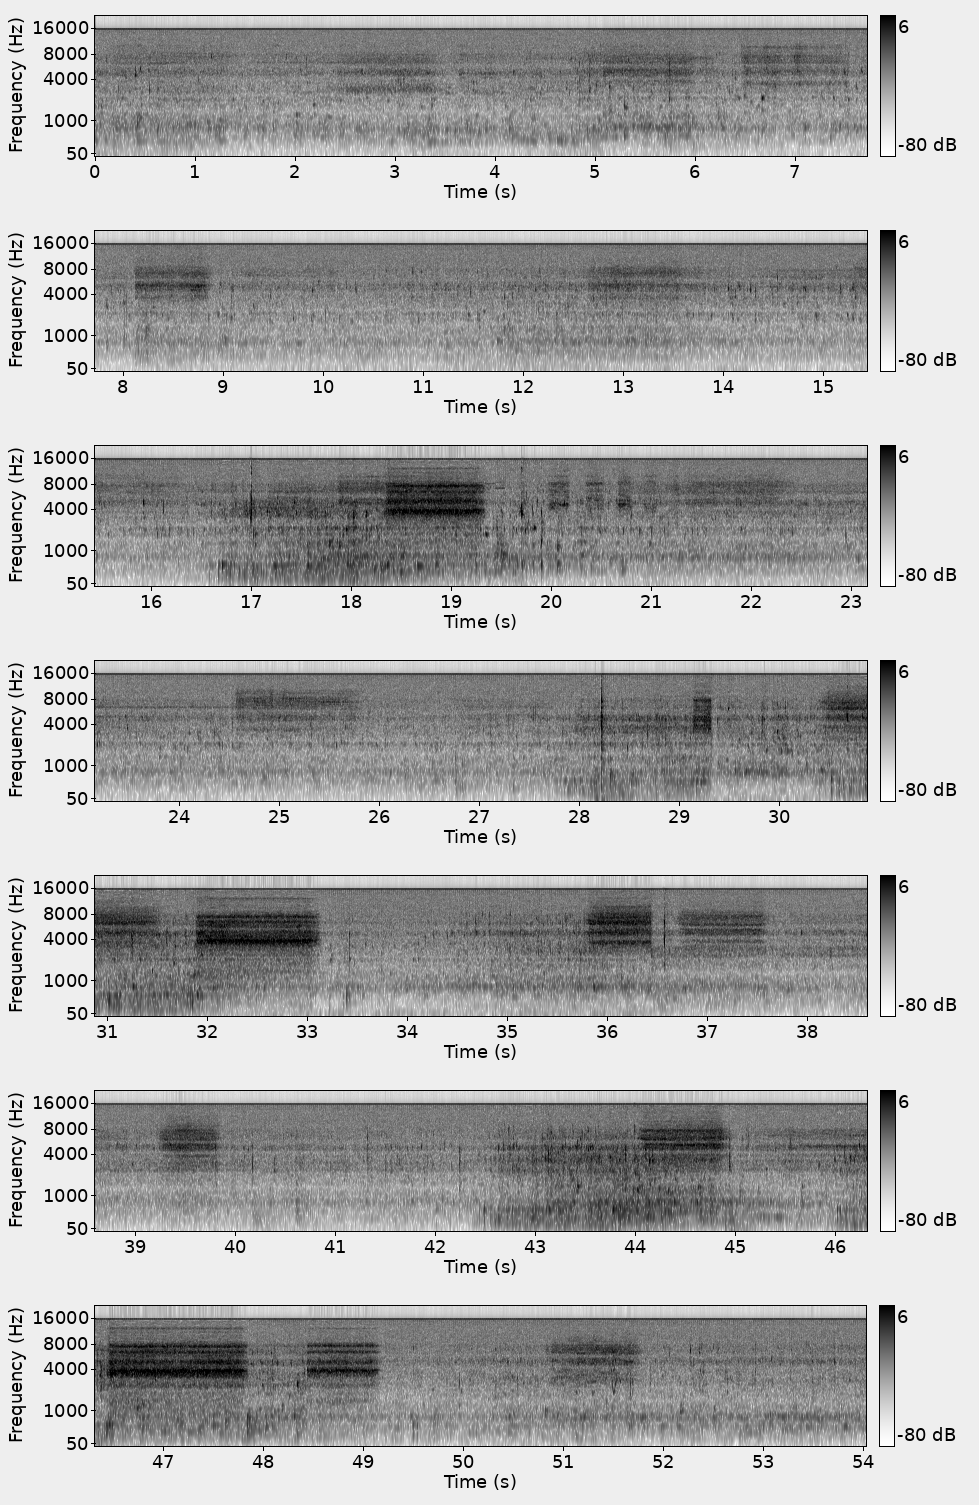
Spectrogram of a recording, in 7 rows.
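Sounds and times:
exhaled bubbles gurgling: 0:08.9 - 0:24.6, 0:25.9 - 0:36.5, 0:41.7 - 0:54.0
scuba regulator breathing: 0:18.2 - 0:19.5, 0:30.4 - 0:33.2, 0:35.8 - 0:37.7, 0:39.2 - 0:39.9, 0:44.0 - 0:45.1, 0:46.2 - 0:49.2, 0:50.8 - 0:51.9.

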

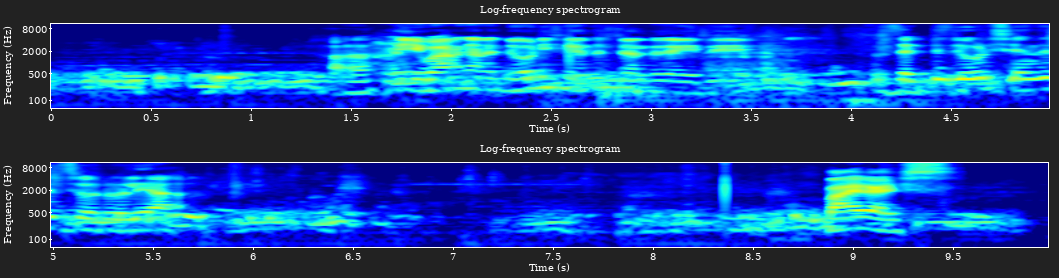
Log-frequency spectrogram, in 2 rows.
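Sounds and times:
pigeons cooing: 0:00.0 - 0:09.9.

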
